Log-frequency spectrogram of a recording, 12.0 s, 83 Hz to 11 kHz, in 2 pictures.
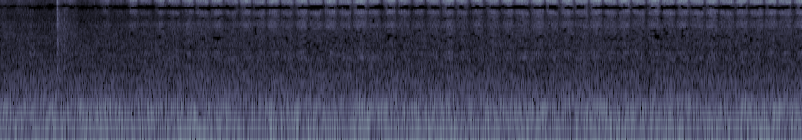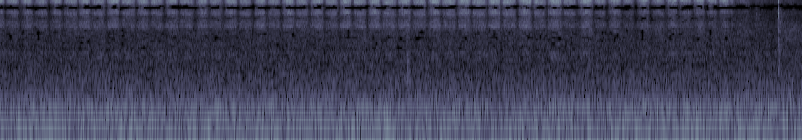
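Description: Faint, steady scratching of a 2B graphite pencil shading back and forth on paper.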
